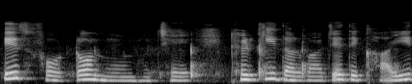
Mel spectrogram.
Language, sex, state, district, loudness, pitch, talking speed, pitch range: Hindi, female, Madhya Pradesh, Katni, -19 LUFS, 210 Hz, 100 wpm, 185-255 Hz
